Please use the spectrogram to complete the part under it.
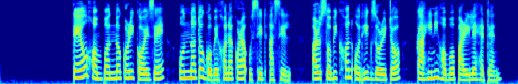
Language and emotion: Assamese, neutral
